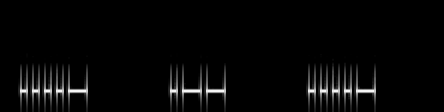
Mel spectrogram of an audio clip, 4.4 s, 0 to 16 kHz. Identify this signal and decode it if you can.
Morse code, heard as a keyed tone, about 20 wpm, spaced as for 8 wpm, 700 Hz. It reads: 4W4
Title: 121 Lesson 20e - Number 3 - Three Characters 20wpm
